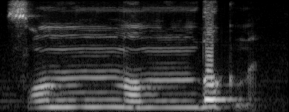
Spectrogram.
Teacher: اب دیکھیے اس کے پڑھنے کا طریقہ یہ کہ صاد میم دو پیش سم، میم دو پیش مم، سم مم، با کاف پیش بک، میم دو پیش من، سم مم بک من، وقفاً سم مم بکم۔ اس میں بھی آپ نے تنوین کو میم سے بدل کر غنہ کر کے پڑھنا ہے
